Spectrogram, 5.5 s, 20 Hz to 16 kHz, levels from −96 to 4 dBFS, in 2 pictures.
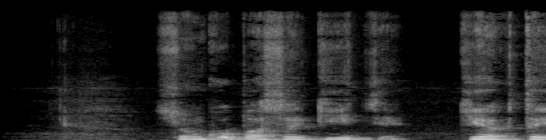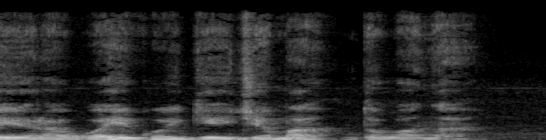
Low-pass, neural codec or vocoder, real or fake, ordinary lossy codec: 14.4 kHz; none; real; MP3, 96 kbps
